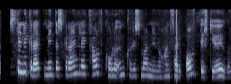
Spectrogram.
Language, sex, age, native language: Icelandic, female, 40-49, Icelandic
